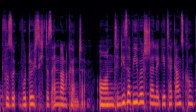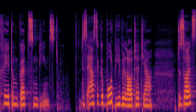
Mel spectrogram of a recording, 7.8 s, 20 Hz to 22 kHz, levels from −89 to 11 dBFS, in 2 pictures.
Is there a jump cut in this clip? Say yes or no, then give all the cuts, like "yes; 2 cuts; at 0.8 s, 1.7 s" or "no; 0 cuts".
yes; 3 cuts; at 1.9 s, 5.3 s, 6.2 s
